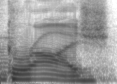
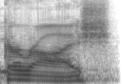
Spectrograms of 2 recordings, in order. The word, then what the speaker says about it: garage: fine that's fine it's the way he pronounces garage as a single syllable I meant to mention that oh my God a bothered me too I hate it so much it pisses me off in the garage he pronounced this as garage and not garage I knew garage it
